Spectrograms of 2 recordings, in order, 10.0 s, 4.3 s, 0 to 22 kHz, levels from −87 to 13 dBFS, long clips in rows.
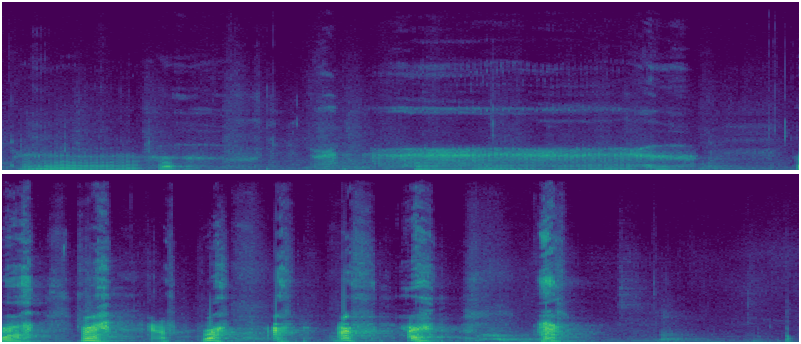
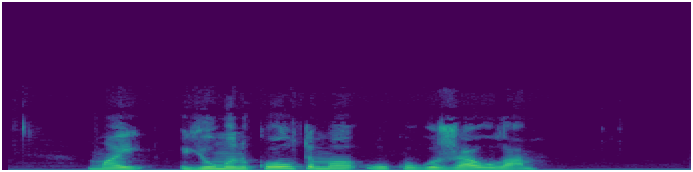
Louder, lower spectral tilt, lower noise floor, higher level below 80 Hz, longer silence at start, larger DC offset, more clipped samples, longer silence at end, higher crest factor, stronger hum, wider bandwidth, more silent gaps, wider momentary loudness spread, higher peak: about the same, -19 LUFS vs -20 LUFS; second, -3.5 dB/octave vs -6.5 dB/octave; about the same, -52 dBFS vs -53 dBFS; second, -68 dBFS vs -52 dBFS; second, 0.1 s vs 0.55 s; first, 0.1% vs under 0.1%; neither; second, 0.05 s vs 1 s; first, 24 dB vs 16 dB; second, none vs 50 Hz at -45 dBFS; first, over 20 kHz vs 7 kHz; neither; first, 19 LU vs 9 LU; first, 0 dBFS vs -4 dBFS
